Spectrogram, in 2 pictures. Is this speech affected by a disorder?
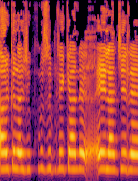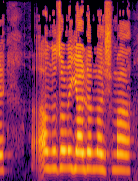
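Yes: cerebral palsy; premature birth oxygen deprivation, affects muscles, uses wheelchair; age 19, numerous operations, botox injections; speech difficulty from muscle tightness, improved by reading aloud.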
